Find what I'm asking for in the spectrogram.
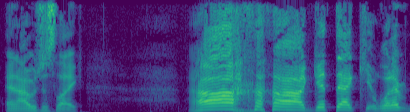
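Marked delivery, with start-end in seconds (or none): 1.9-4.1 high, loud outburst breaking into a laugh; mock alarm. Viewer watching the baby in the basement, mock alarm. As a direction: playfully cry out at the screen. Acts reaction to baby scene.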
